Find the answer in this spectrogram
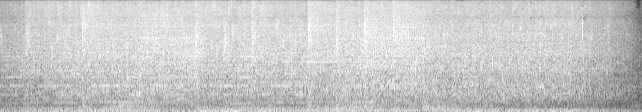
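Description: Shallow stream rushing over rocks, mixed with background music of sustained low notes; both fade near the end.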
